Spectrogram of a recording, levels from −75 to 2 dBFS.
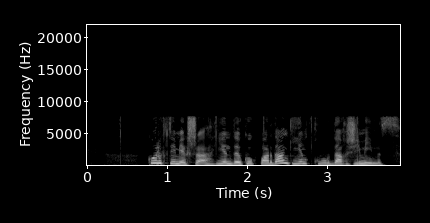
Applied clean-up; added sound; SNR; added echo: neural mask model RNNoise.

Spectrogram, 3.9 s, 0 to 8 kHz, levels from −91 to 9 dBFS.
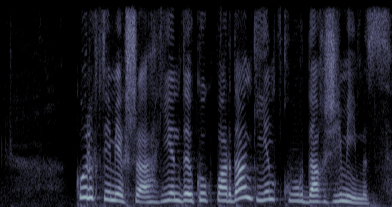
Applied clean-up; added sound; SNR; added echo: neural separator model SepFormer DNS4.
